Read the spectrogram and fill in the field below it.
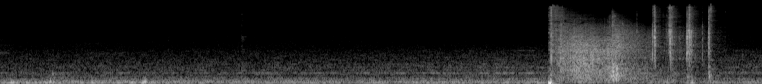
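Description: Ruger RPR rifle firing .22 rimfire rounds, Tac-22 or CCI Standard, outdoors at targets: after a quiet stretch a sharp crack lands, then several more quick snapping shots follow at uneven intervals, fairly close.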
